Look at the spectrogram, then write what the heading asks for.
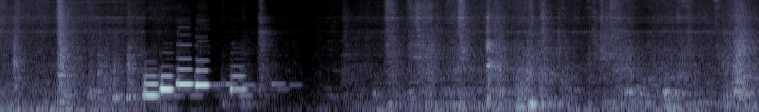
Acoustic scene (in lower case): cafe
